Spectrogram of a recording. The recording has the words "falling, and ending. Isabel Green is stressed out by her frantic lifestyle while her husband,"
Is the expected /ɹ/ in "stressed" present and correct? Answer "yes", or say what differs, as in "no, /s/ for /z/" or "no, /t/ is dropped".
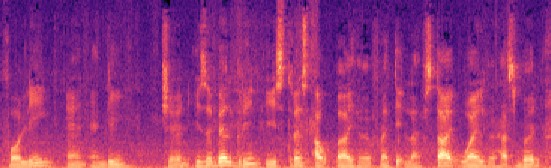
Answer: yes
